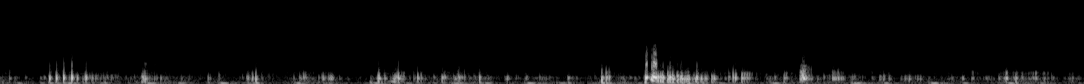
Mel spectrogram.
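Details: Normal active bowel sounds (borborygmi) from the stomach: frequent low gurgles and bubbling rumbles with a longer burst midway.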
